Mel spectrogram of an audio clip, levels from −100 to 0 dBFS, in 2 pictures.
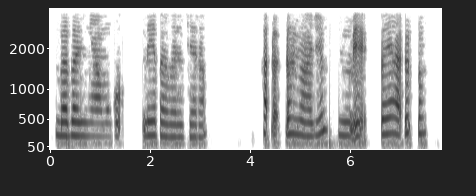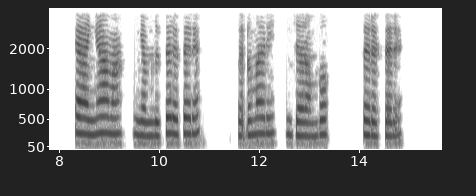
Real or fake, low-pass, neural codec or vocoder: real; 3.6 kHz; none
